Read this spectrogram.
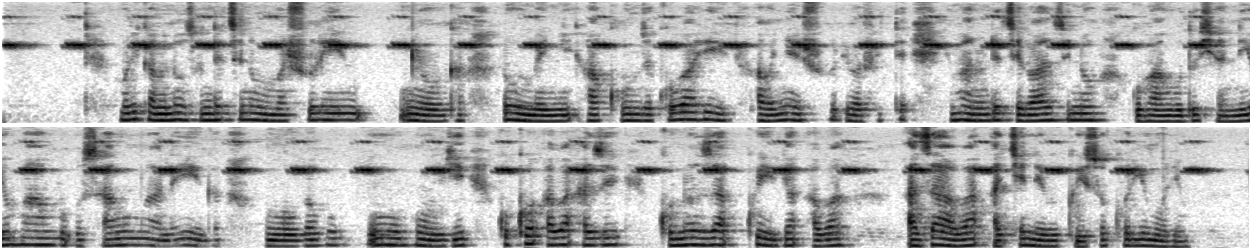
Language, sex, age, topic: Kinyarwanda, female, 36-49, education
